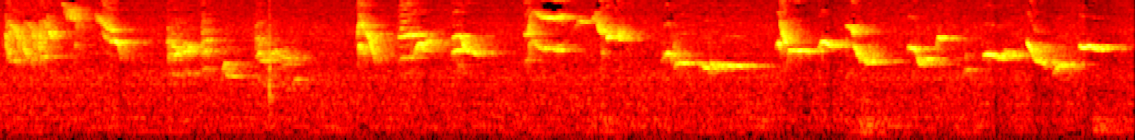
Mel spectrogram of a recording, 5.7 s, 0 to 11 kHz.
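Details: Caged Eurasian blackcap singing its autumn song indoors in a kitchen on the morning of 1 October 2017; a quiet, rambling warble of rapid chirpy and twittering high notes in short bursts, with brief pauses between phrases.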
